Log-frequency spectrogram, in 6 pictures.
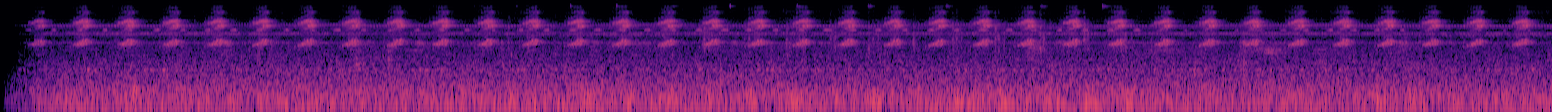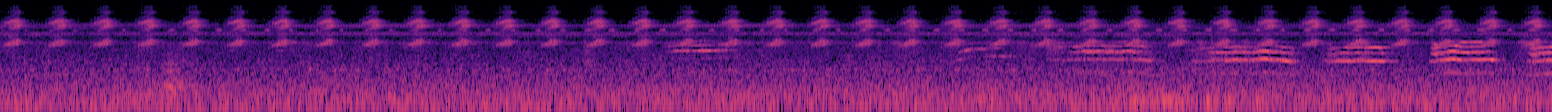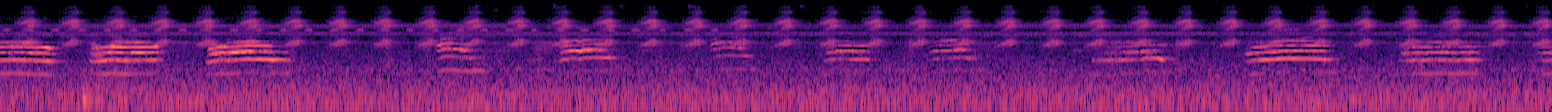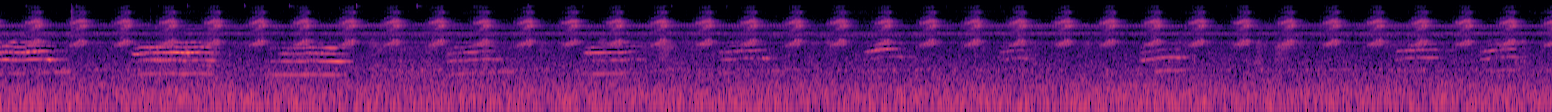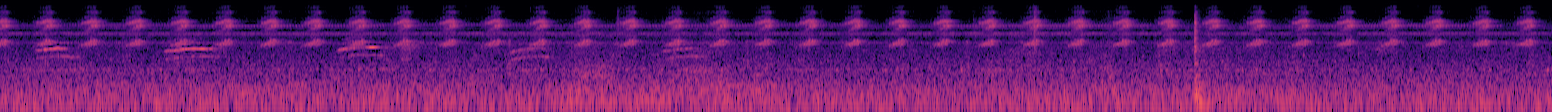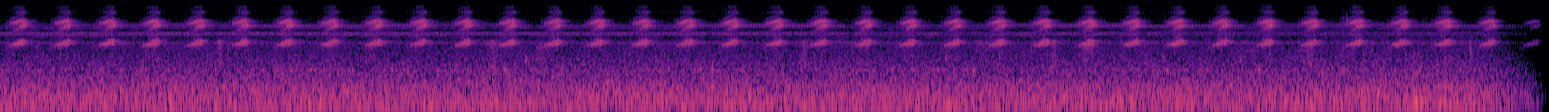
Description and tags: Night in a village in the jungle
Crickets by night and a cat meowing in a remote village in the jungle.
night, animals, meowing, nature, cat, forest, rainforest, field-recording, cicadas, insects, Lao, Asia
